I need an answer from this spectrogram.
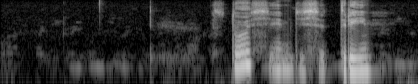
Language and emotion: Russian, neutral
